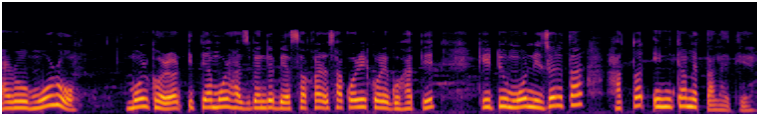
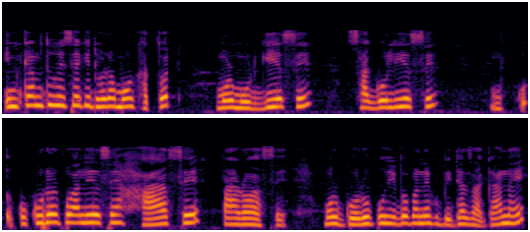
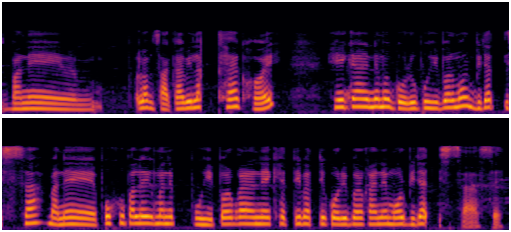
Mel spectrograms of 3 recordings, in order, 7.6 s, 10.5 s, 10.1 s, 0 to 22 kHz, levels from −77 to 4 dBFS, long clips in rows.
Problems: none marked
